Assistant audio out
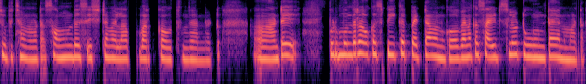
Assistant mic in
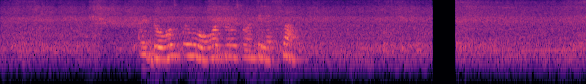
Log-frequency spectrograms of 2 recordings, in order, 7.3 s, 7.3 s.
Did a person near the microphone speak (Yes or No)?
Yes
